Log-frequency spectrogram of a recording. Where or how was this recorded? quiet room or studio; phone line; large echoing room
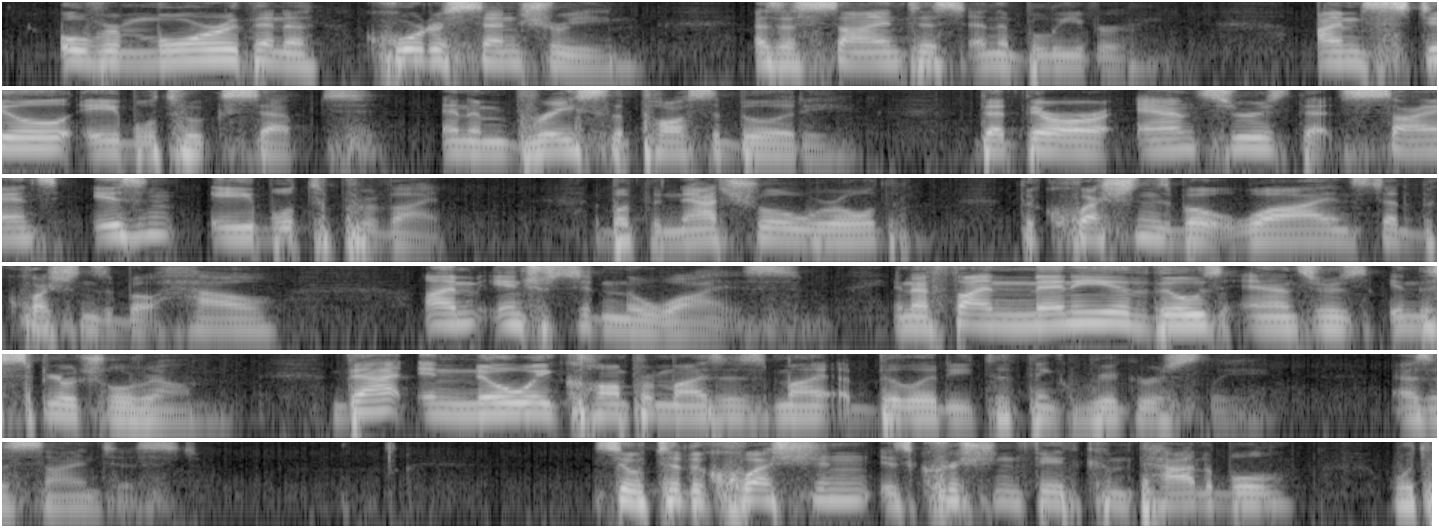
large echoing room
